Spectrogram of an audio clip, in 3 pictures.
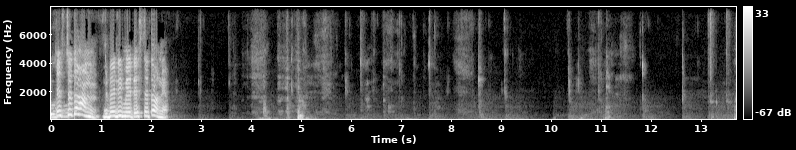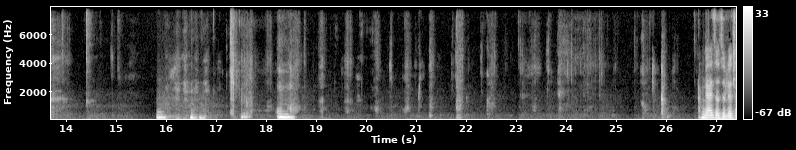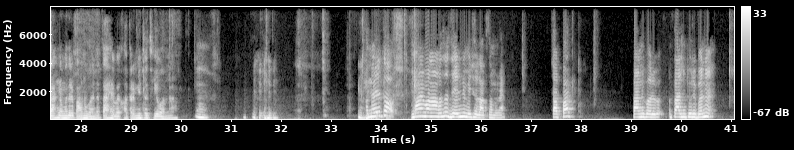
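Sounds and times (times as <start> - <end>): person chewing crunchy snacks: 2.5 - 9.5, 10.3 - 12.0, 16.8 - 26.7, 32.2 - 34.8.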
